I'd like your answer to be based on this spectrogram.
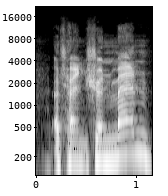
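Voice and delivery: loud commanding shout. Speaker voices Tempestor Prime McDowell joining the mission: loud commanding McDowell voice. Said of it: "you hear a loud, commanding voice pipe up".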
